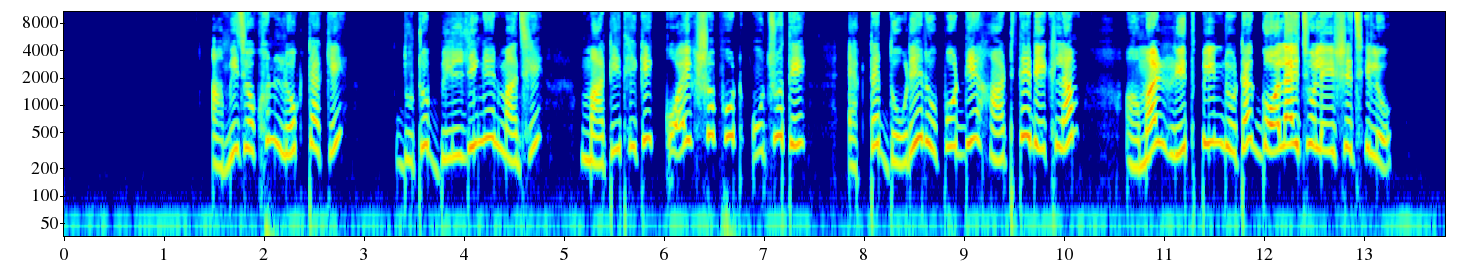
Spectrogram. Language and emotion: Bengali, fearful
